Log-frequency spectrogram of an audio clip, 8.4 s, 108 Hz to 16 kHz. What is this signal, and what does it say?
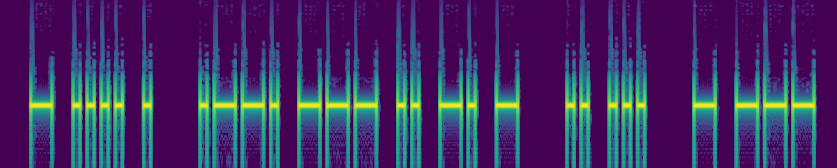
Morse code, heard as a keyed tone, about 17 wpm, 700 Hz. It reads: THE POINT IS TO
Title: Sentences from Top 1300 Words 17wpm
